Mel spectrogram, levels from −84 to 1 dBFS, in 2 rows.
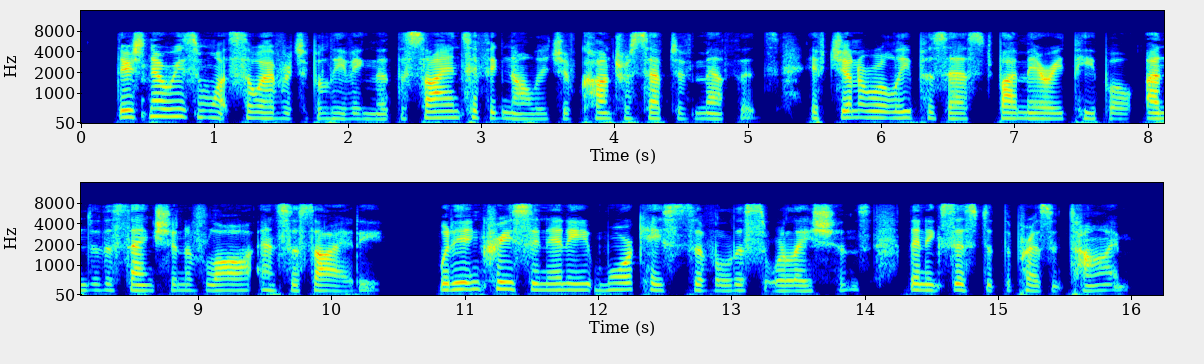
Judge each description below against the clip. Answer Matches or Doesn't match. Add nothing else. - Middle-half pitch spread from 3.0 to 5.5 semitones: Doesn't match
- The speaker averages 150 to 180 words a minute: Matches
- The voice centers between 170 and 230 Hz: Matches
